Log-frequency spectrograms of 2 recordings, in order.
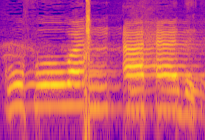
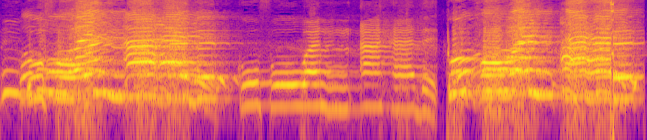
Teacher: തൊണ്ടയിൽ നിന്ന് വരുന്ന അക്ഷരം ആറ് അക്ഷരമുണ്ട് ഈ ആറ് അക്ഷരങ്ങളിൽ നിന്ന് ഒന്ന് സുക്കൂനുള്ള നൂനിന്റെയോ തൻവീനിന്റെയോ ശേഷം വന്നാൽ അവിടെ തീരെ മണിക്കാൻ പാടില്ല ഇൽഹാർ ആക്കണം കുഫുവൻ എന്ന തൻവീനിന് ശേഷം വന്ന അക്ഷരം ഹംസ ആയതുകൊണ്ട് കുഫുവൻ അഹദ് അങ്ങനെ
